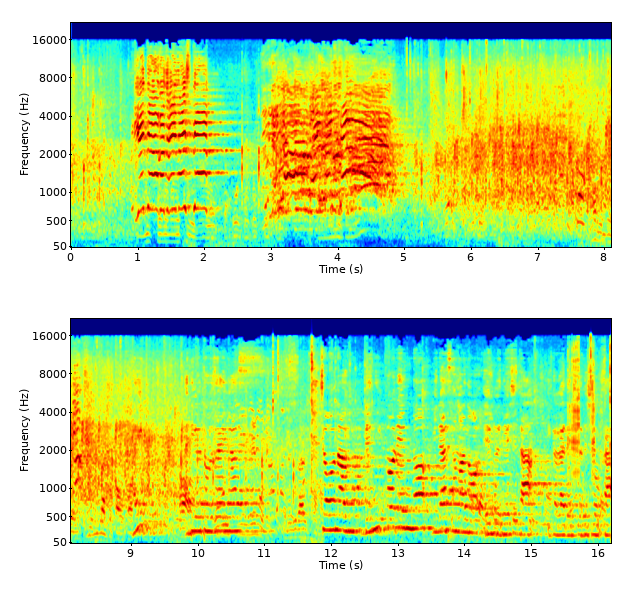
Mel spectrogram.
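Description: A group of young women sing out loudly together in a large echoing hall.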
